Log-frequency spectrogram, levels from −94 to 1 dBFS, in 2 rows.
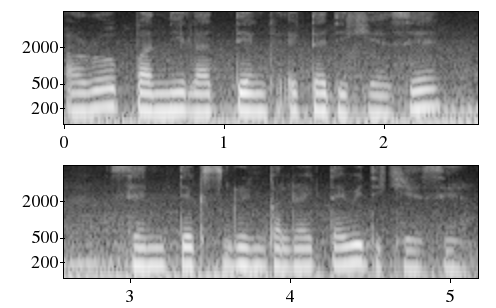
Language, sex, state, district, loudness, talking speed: Nagamese, female, Nagaland, Dimapur, -16 LUFS, 140 wpm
